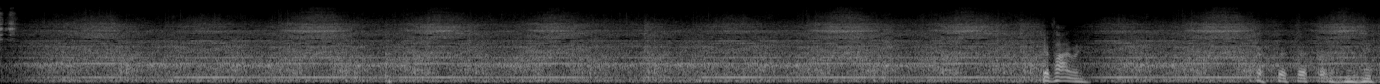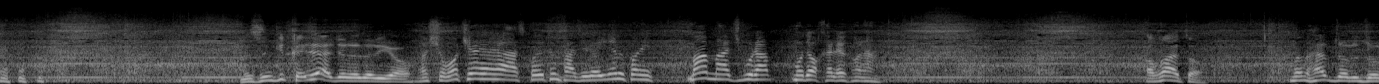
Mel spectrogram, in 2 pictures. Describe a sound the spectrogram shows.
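A vacuum cleaner hums steadily.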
